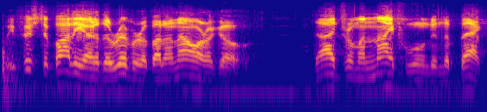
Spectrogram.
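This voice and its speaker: Gruff police detective, very sharp forceful tone, clipped, muffled vintage radio recording. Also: male voice, mid-range voice, brisk. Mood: blunt, grim. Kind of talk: 1940s radio drama acting. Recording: dull old radio recording.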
